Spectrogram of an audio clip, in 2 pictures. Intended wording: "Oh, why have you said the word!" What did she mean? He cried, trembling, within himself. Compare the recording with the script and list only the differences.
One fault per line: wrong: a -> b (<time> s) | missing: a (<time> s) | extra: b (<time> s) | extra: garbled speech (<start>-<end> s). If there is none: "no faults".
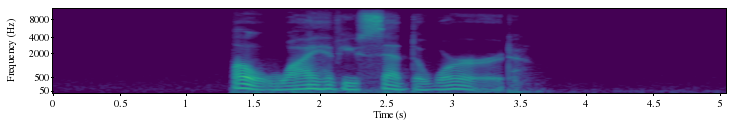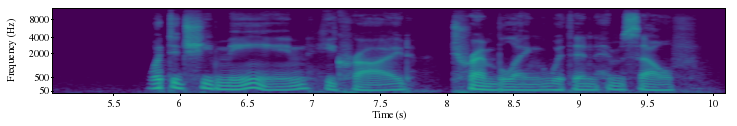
no faults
